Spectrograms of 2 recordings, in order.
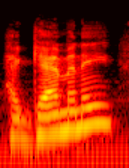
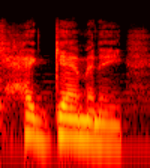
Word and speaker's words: hegemony: England we pronounce that hegemony uh it's one of those rare occasions where actually I prefer the American pronunciation so I'm I'm just going to use that I do not like hegemony it sounds like I'm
